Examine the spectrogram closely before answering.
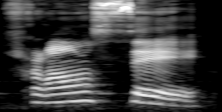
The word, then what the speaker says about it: français: Le français. R in the back of your throat. Accent cédé. Don't pronounce the S. Répétez. Le français.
